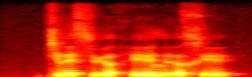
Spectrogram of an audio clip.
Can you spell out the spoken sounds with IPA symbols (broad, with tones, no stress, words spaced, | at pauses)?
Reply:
cɨ˧˥ɪ̯sy˩˥ə̯hɪː˧˥ lɨ˩˥ə̯xɪ˧˩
